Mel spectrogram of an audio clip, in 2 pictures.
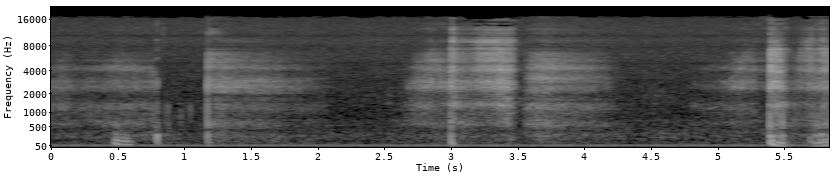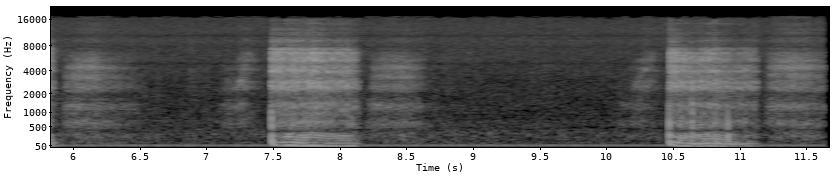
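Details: Basset hound dog snoring: slow, irregular snoring breaths with low rattling snorts and soft breathy exhales between them, in a quiet room.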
